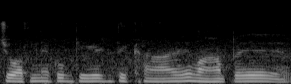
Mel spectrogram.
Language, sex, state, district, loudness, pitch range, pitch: Hindi, male, Uttar Pradesh, Budaun, -30 LUFS, 135-150 Hz, 145 Hz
